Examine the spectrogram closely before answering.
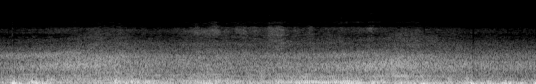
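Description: A tram rolls past with a low rumble.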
